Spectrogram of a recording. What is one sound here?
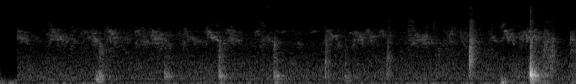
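Footsteps tap on a hard porch floor.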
